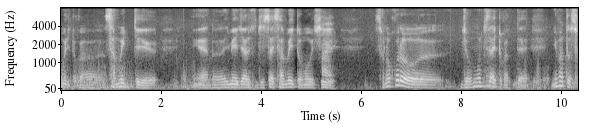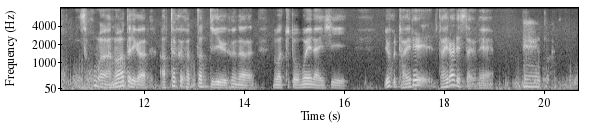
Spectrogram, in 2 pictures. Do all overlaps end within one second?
Yes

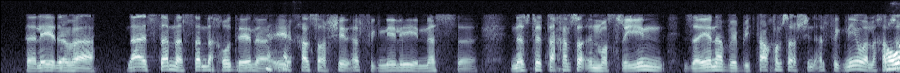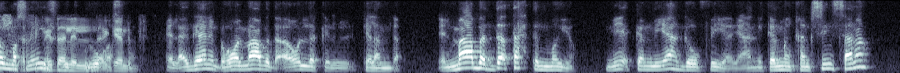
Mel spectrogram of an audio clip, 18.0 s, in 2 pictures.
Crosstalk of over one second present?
Yes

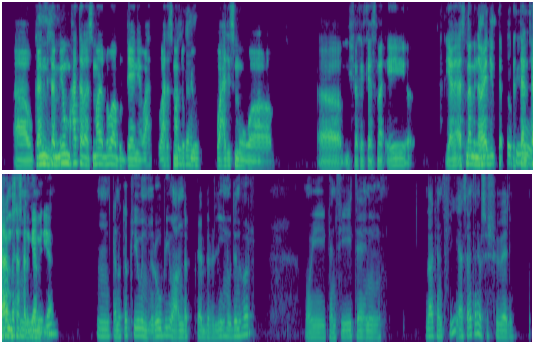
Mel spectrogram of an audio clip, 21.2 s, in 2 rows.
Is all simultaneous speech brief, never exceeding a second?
No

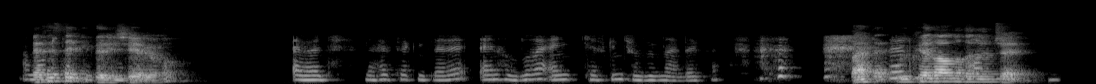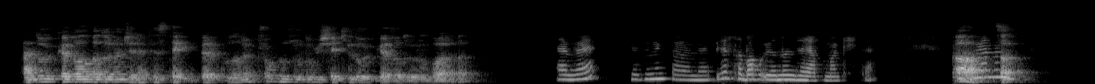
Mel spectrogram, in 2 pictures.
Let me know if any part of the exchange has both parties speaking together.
Yes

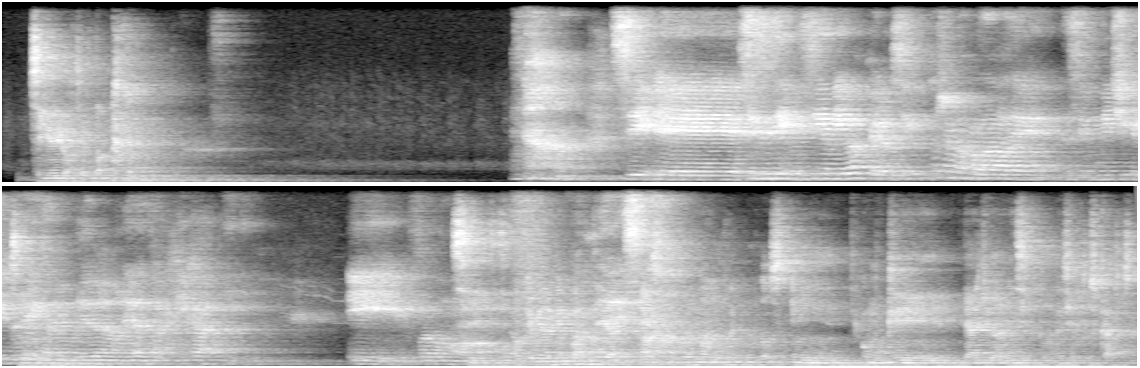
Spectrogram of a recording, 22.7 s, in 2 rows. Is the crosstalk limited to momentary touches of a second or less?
No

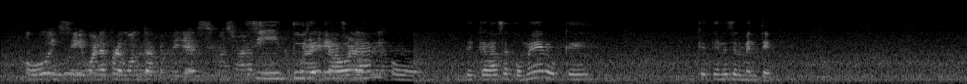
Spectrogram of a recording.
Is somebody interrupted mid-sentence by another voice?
Yes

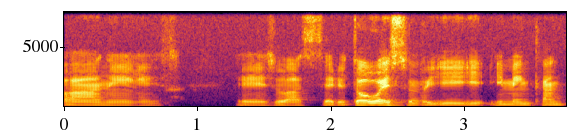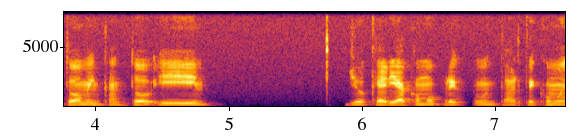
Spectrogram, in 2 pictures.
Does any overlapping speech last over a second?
No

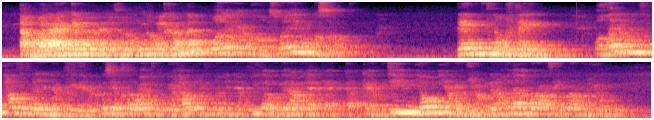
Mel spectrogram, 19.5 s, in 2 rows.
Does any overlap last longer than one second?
No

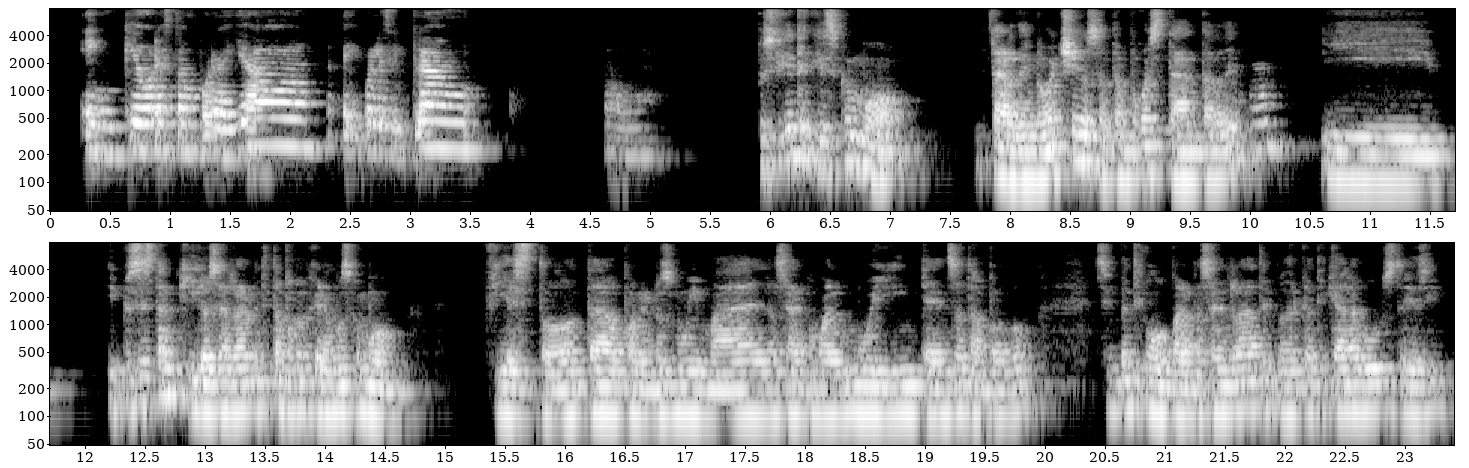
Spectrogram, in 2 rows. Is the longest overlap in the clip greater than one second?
No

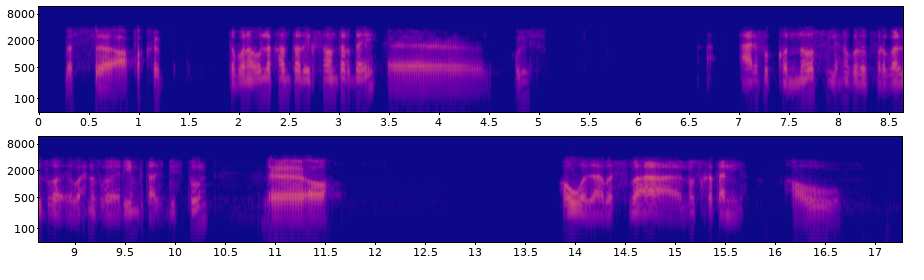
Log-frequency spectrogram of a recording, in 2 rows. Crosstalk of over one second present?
No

